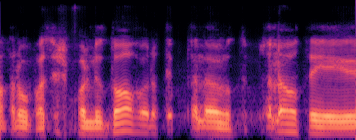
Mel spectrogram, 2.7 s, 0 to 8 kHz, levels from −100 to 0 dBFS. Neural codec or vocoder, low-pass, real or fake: codec, 16 kHz, 2 kbps, X-Codec, HuBERT features, trained on LibriSpeech; 7.2 kHz; fake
